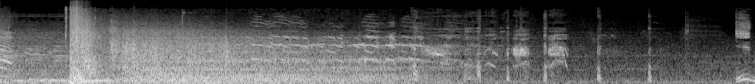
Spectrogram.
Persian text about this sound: درگیری و صدای تفنگ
